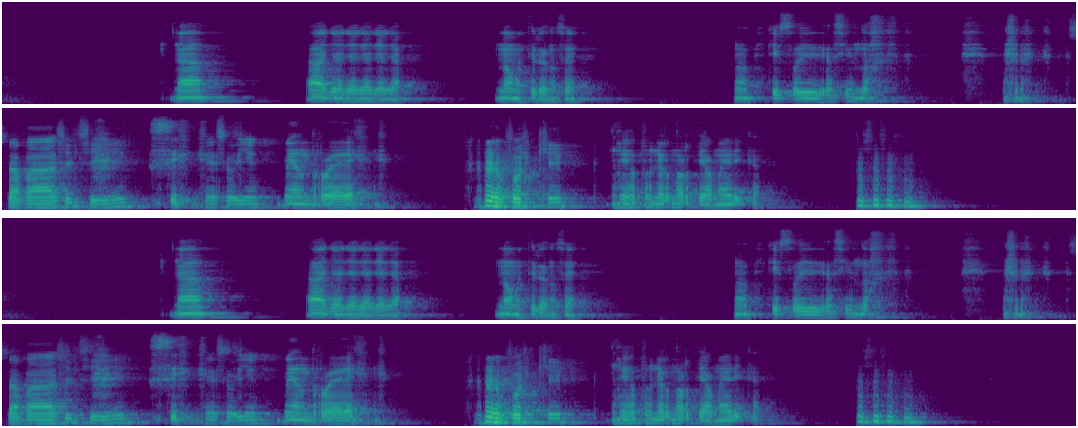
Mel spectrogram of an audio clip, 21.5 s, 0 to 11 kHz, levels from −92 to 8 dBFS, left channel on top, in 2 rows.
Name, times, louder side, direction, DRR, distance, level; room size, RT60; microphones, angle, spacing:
voice 1, 1.7-2.1 3.0-4.0 4.9-5.8 7.3-9.0 9.6-10.3 11.7-11.9 12.2-12.8 13.6-14.6 16.8-18.4, left 1 dB, ahead, 3 dB, 1.1 m, -37 dB
voice 2, 10.7-12.0 12.8-13.3 15.5-16.4 19.3-19.9, left 1 dB, 20° left, 4 dB, 0.9 m, -33 dB
23.5 x 16.5 x 7.6 m, 0.78 s
head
